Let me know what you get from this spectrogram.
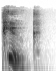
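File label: "puke", British English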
